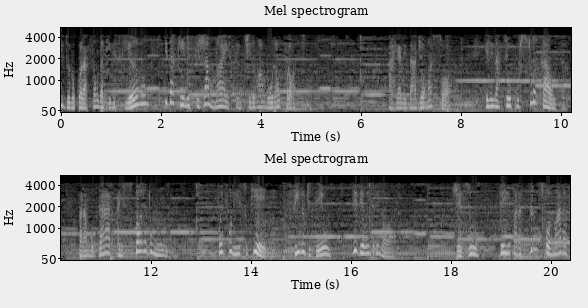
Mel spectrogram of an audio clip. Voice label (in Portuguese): NATAL NEUTRO EVANGELICO-F; Telemensagens; Natal e Ano novo; fem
